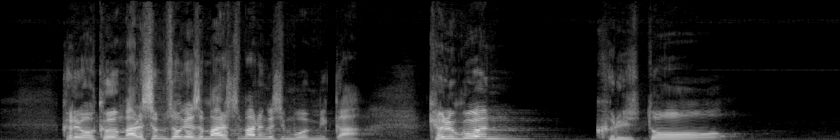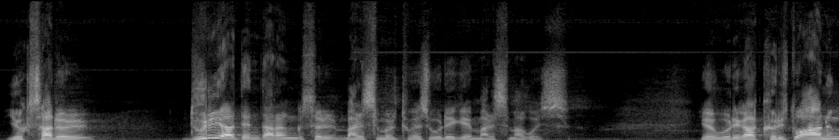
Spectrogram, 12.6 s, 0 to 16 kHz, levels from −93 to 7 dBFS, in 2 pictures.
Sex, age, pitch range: male, 40-59, 135-205 Hz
